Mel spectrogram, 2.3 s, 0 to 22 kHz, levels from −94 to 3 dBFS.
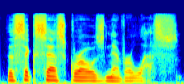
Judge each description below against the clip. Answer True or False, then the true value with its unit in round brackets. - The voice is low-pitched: True (120 Hz)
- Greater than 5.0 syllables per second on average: False (3.4 syllables/s)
